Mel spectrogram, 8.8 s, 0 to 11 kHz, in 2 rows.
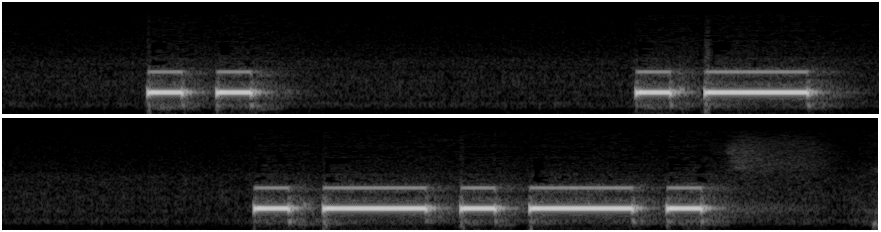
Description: Morse code, heard as a keyed tone, about 7 wpm, 650 Hz. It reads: I A <AR>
